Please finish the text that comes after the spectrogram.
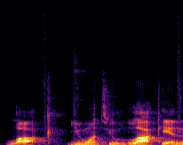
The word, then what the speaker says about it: LOC: rhymes with low, and LOC is pronounced lock.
